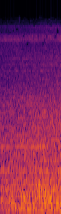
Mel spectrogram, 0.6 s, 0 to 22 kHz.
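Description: A Southwest Boeing 737-700 airliner, Flight 802 to Oakland, is pushed back from the gate at Phoenix Sky Harbor airport, with a steady, loud, broadband engine roar that holds without a break.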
